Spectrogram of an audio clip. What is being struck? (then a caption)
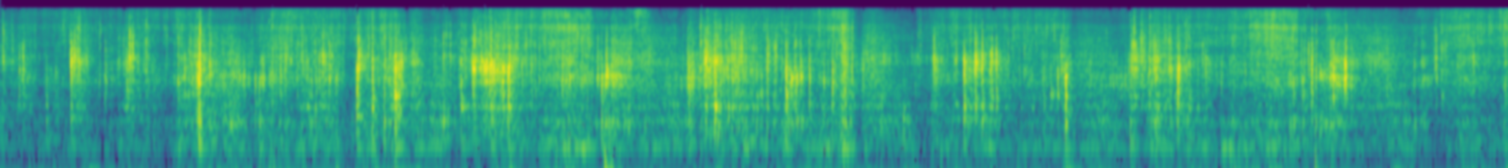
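Pile of soap chips and shavings. Hands with painted nails scoop, crush and rub a heap of dry, crumbly multicolored soap chips and shavings on a flat surface, letting them fall. Dense, bright crackling and crinkling fills the clip, with sharp clicks and short rustling bursts rising and falling throughout.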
